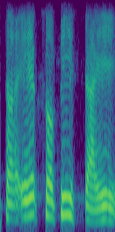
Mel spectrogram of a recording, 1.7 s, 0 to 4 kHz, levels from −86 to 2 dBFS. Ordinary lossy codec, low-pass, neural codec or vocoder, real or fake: Opus, 16 kbps; 3.6 kHz; vocoder, 22.05 kHz, 80 mel bands, WaveNeXt; fake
